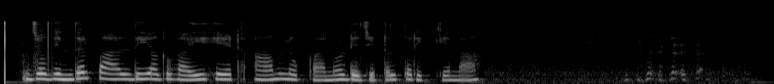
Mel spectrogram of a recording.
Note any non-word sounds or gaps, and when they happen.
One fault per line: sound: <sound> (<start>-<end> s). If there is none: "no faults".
sound: laugh (5.8-7.3 s)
